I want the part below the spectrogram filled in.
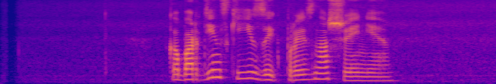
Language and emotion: Russian, neutral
